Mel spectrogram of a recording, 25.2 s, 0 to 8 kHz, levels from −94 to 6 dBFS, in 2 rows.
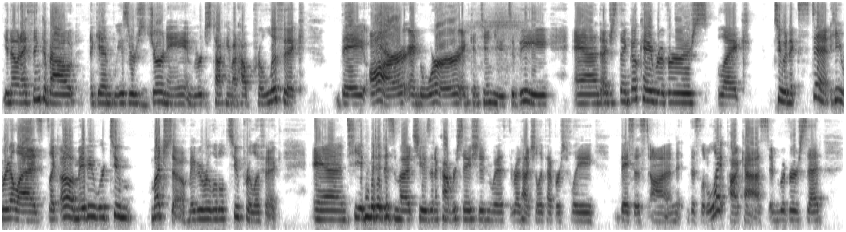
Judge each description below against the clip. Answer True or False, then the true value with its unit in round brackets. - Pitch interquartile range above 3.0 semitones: True (3.7 semitones)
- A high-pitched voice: True (205 Hz)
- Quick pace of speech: False (180 wpm)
